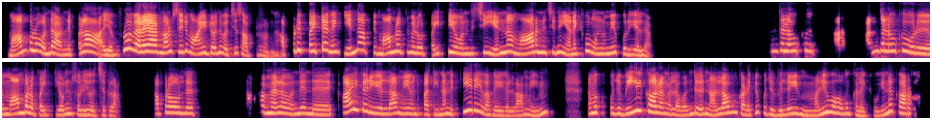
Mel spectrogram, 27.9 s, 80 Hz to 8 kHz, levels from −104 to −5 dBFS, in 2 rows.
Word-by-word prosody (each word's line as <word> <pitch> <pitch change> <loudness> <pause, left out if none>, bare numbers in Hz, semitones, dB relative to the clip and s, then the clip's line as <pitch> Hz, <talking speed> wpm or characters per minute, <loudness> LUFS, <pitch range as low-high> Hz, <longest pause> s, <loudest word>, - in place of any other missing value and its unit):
மாம்பழம் 365 - +1
வந்து 270 +3 +1
அன் 220 0 -4
இப்பலாம் 325 +7 +3 0.3
எவ்வளோ 430 - -1
வெலையா 340 +1 +12
இருந்தாலும் 310 +2 0
சரி 330 +1 +2
வாங்கிட்டு 275 +3 +1
வந்து 280 -2 -2
வச்சு 255 +5 -8
சாப்பிடுறோங்க. 195 -5 -8
அப்படி 395 - 0
போயிட்டேங்க. 365 -1 +4 0.2
என்ன 325 - +1
அப்படி 375 -8 -10
மாம்பழத்து 310 +2 0
மேல 275 -2 -1
ஒரு 230 - -23
பைத்தியம் 270 +3 0
வந்துச்சு, 255 +4 -4 0.2
என்ன 325 +4 +2
மாருணுச்சுன்னு 310 +2 +2
எனக்கும் 255 +8 -1
ஒண்ணுமே 260 +4 -1
புரியல. 215 -4 -3 1.9
அந்த 365 +1 -8
அளவுக்கு 380 +1 -1 0.9
அ - - +5
அந்த 365 +3 -5
அளவுக்கு 370 +1 -2
ஒரு 280 -2 -1 0.3
மாம்பழம் 270 0 +2
பைத்தியோனு 210 +5 -5
சொல்லி 210 -1 -4
வச்சுக்கலாம். 190 -1 -10 0.6
அப்புறம் 295 +3 0
இந்த 275 0 -2 0.9
அப்புறமேல 290 -5 0
வந்து 255 +3 -4
இந்த 250 -3 -3 0.4
காய்கறி 365 0 +3
எல்லாமே 260 +1 -1
வந்து 245 0 -8
பாத்தீங்கன்னா, 230 +2 -3
இந்த 235 - -5
கீரை 390 +1 +3
வகைகள்லாமே 190 -1 -6 0.8
நமக்கு 295 +2 -2
கொஞ்சம் 255 -3 -4
வெயில் 370 +9 +5
காலங்கள்ல 275 -9 +3
வந்து 250 +5 -3 0.2
நல்லாவும் 275 +9 0
கெடைக்கும், 230 +8 -5
கொஞ்சம் 220 -6 -6
விலையும் 240 +3 -1 0.2
மலிவாவும் 260 +1 -1
கிடைக்கும். 175 -1 -9
என்ன 325 +5 +1
காரணம் 265 +8 0
275 Hz, 130 wpm, -23 LUFS, 230-325 Hz, 1.9 s, வெலையா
